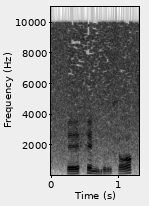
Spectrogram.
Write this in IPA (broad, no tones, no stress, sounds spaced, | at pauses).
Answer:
ɛ h ɛ ŋ ɡ ʊ r x ɑ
